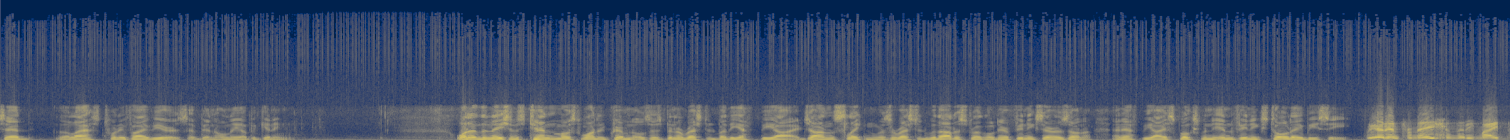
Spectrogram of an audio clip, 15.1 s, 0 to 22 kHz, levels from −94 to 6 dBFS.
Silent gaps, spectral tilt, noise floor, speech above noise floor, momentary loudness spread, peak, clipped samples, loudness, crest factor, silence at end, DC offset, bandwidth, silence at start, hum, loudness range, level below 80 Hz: none; -6.5 dB/octave; -47 dBFS; 28 dB; 10 LU; -4 dBFS; under 0.1%; -20 LUFS; 18 dB; 0 s; 0.2%; 19.5 kHz; 0 s; none; 5 LU; -52 dBFS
